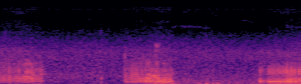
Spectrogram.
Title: Young Bulldog is snoring Młody Bulldog Chrapie 🤣🤣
